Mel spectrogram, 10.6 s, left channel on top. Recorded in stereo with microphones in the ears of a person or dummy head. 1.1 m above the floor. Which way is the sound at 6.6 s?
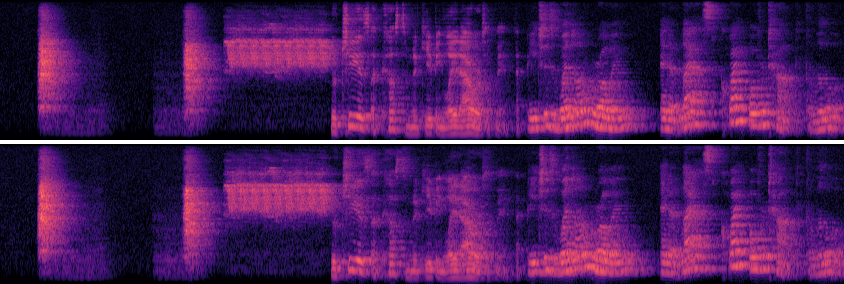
25° left (ahead or behind).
